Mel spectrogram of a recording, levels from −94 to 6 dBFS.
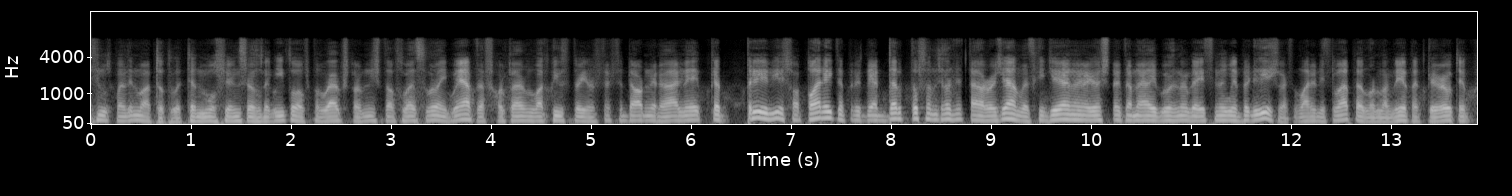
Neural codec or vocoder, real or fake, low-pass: codec, 16 kHz, 0.5 kbps, FreqCodec, larger model; fake; 7.2 kHz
